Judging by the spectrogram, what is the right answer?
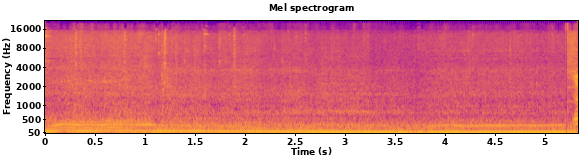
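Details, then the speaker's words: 1980s Suzuki SJ (Jimny) off-roader with solid axles, driving: deep, smooth drone rising and easing with throttle, no misfire. Idle is not good, but it runs evenly under load on all four cylinders. "well essentially rain pretty well it's not widely in the Beast but who needs Idol anyway it seems to be running on all four"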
